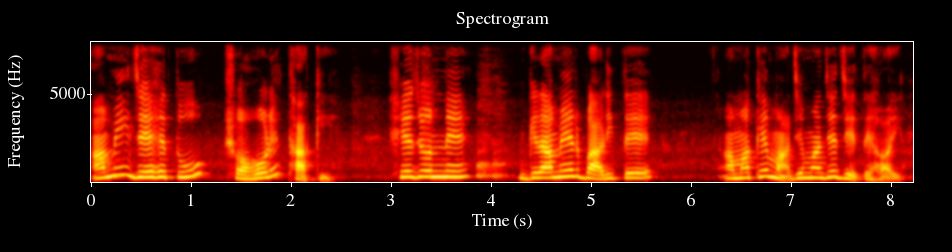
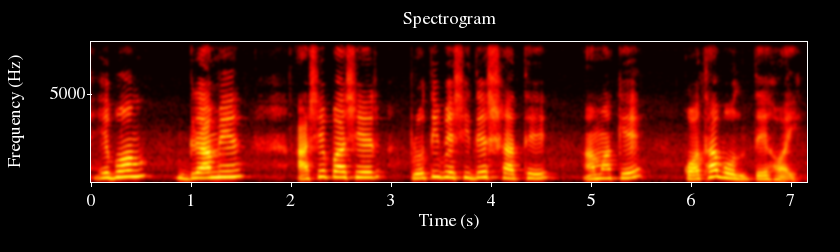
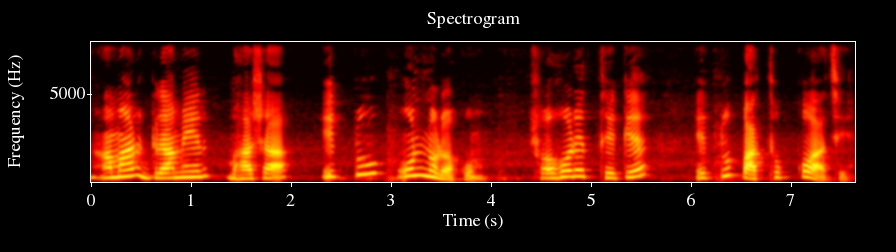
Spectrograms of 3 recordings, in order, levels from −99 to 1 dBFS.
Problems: none marked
